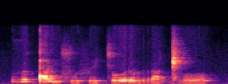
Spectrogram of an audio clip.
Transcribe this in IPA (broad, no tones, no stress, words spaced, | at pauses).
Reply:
ðəǃaɲsʷefe cɤɾəlra ɡ͡ǁɤ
